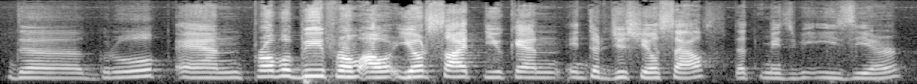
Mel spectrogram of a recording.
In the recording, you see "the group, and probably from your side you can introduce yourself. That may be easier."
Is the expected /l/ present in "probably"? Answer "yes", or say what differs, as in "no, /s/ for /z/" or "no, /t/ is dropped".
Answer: yes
